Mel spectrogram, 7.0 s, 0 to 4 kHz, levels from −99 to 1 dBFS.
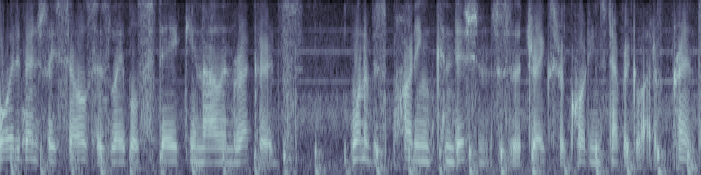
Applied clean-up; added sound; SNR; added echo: none; Run; 11 dB; none.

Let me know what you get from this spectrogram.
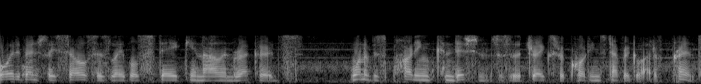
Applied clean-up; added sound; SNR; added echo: none; none; none; none.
